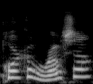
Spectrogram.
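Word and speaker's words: Porco Rosso: next week por how do you say it Porco Roso I yeah you said it perfectly Porco R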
